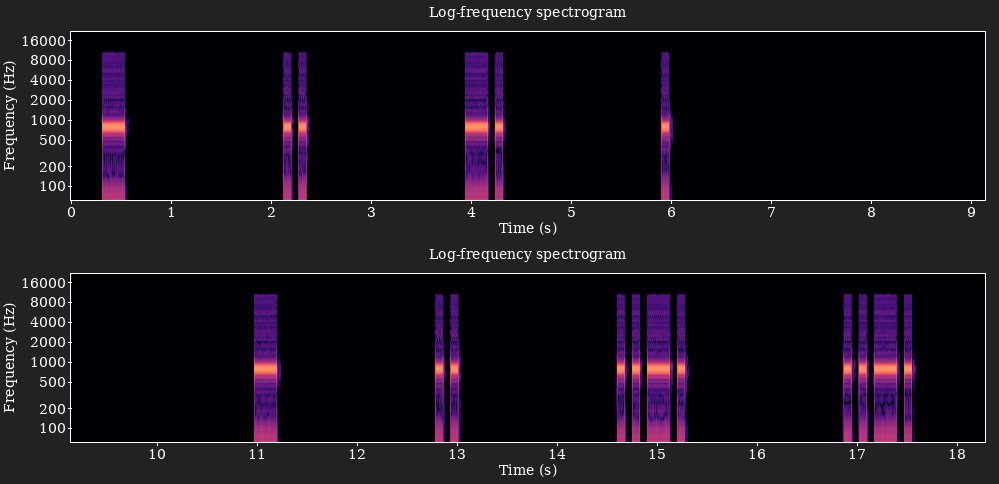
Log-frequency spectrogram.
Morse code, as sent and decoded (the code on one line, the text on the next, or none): - .. -. / - .. ..-. ..-.
TINE TIFF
